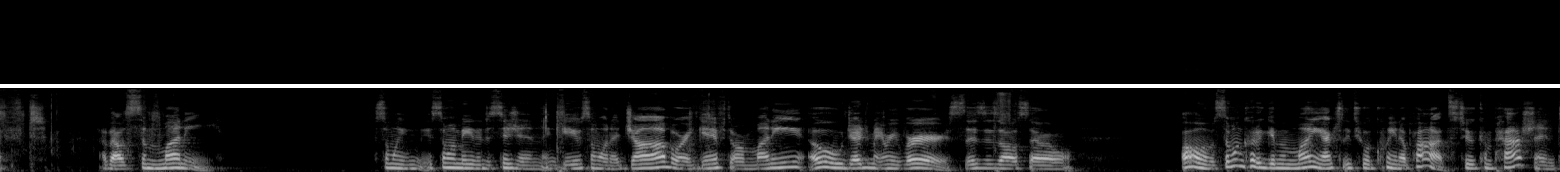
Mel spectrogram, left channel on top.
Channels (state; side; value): silent; left; 58 dB below the other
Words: about some money. Someone made a decision and gave someone a job or a gift or money. Oh, Judgment in reverse. This is also, someone could have given money actually to a Queen of Pots, to compassion,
